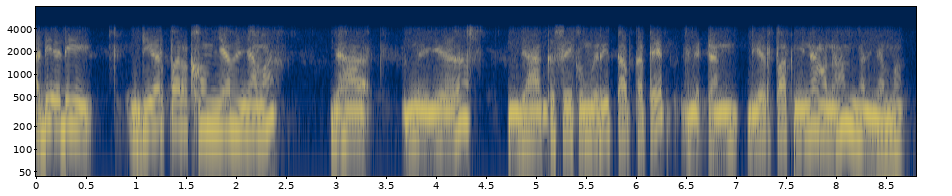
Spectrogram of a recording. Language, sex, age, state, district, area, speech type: Santali, male, 18-30, West Bengal, Bankura, rural, conversation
